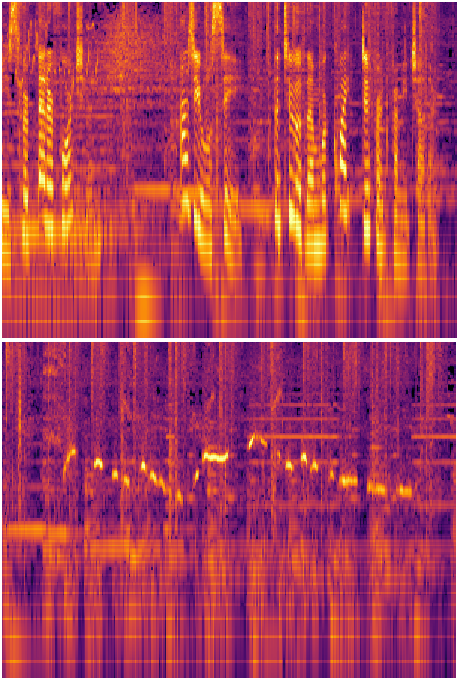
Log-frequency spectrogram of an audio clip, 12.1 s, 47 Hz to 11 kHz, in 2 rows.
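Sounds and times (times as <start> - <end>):
speech: 0.0 - 1.5, 2.4 - 6.2
person whistling a cheerful tune: 6.6 - 11.7.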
